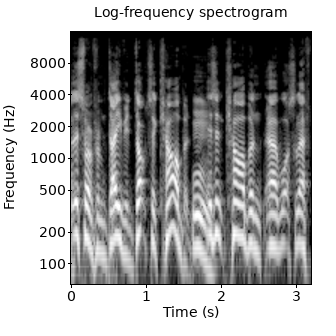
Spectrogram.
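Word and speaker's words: Karban: Yeah, carbon. No, I don't find that a coincidence because his name is spelled K-A-R-B-A-N and carbon is C-A-R-B-O-N. Yeah, but it's pronounced the same.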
